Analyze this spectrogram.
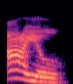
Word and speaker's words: aisle: Isle. A I S L E is pronounced isle.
